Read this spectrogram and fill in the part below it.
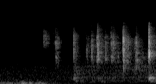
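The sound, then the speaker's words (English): Rapid typing on a computer keyboard, a quick run of light plastic clicks and taps in an irregular rhythm, fairly quiet, with no voices. “I'll do breaking news and then do your keyboard, okay?”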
